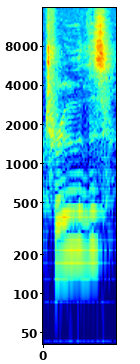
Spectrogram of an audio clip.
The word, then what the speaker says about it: truths: So, sometimes when we have th at the end, and we make it plural, this is a voiceless th, it sounds like truth. No air, not truth, but truth. And then for truths, we might make more of a voiced th sound, which would make it be a z sound.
